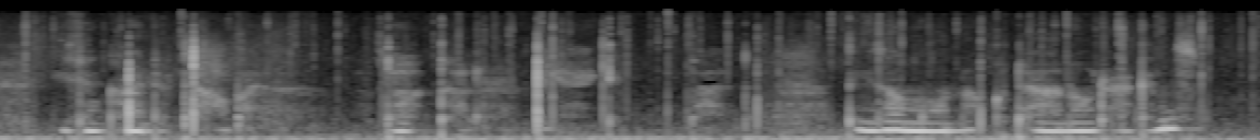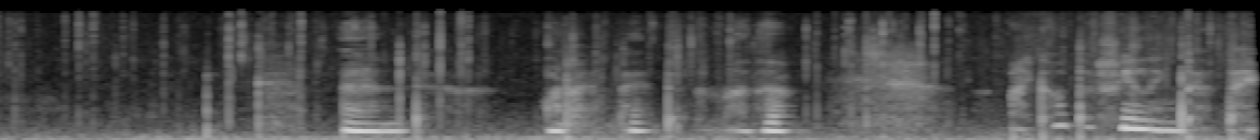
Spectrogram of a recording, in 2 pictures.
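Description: Fingertips and nails tapping and scratching on the hard painted shell and glitter inlay of a handmade dragon egg prop, in sharp, irregular clicks close to the microphone. Soft whispered vocal sounds come and go in between.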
